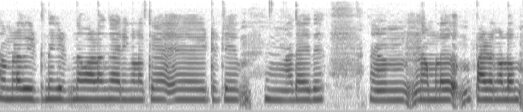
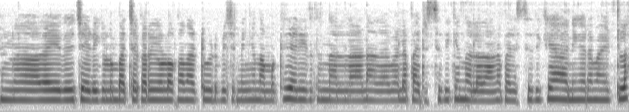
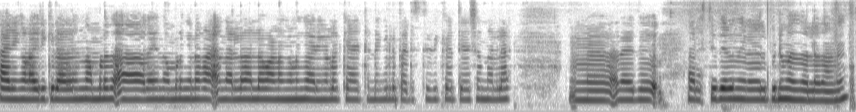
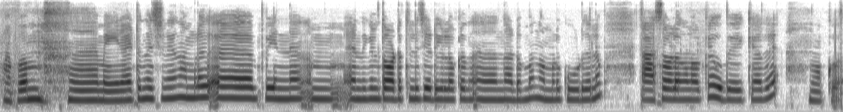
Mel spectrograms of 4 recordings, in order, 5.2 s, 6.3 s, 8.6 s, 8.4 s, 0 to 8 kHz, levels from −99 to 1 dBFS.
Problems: low volume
